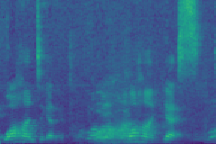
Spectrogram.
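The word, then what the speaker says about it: Guåhan: Born in Mongmontotomaite on Guahan, and is... Guam? Yes, it's actually Guam is a mispronunciation of the indigenous name of those islands, which is Guahan. Can everybody say Guahan together?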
